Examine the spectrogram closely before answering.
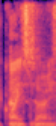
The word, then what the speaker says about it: Quatermass: Yeah, Quatermass. Sorry. And I know there's been different stuff like that. There was that film, and I've forgotten it now, where he finds. I've seen it. Is it the Quatermass experiment?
